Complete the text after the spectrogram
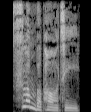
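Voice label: "slumber party", English, British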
